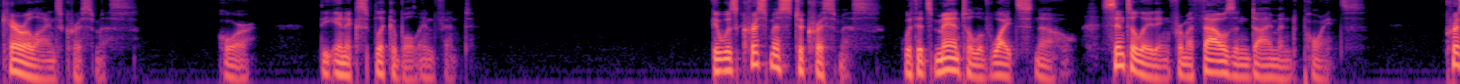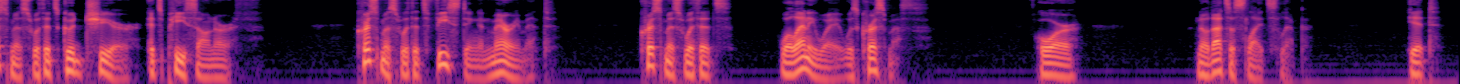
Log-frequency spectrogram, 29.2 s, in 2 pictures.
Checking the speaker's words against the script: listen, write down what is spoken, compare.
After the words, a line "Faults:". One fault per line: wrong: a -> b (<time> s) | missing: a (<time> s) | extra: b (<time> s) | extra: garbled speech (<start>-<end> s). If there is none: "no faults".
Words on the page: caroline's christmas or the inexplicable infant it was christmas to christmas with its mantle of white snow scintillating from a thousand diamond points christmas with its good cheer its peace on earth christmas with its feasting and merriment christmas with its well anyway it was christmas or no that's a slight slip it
caroline's christmas or the inexplicable infant it was christmas to christmas with its mantle of white snow scintillating from a thousand diamond points christmas with its good cheer its peace on earth christmas with its feasting and merriment christmas with its well anyway it was christmas or no that's a slight slip it
Faults:
no faults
